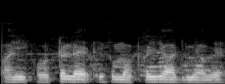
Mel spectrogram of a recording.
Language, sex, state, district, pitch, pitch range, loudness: Rajasthani, male, Rajasthan, Churu, 115 Hz, 110-120 Hz, -17 LUFS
